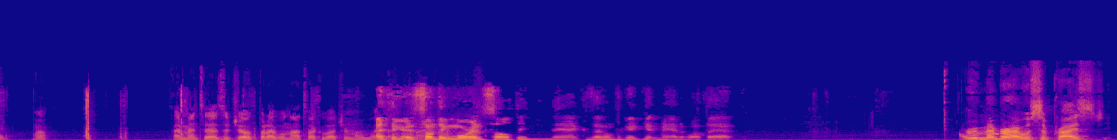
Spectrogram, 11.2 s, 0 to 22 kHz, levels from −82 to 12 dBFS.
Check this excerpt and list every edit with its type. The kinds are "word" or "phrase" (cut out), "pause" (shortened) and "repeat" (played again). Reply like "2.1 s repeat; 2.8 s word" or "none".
none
